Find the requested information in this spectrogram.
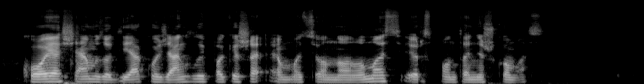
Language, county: Lithuanian, Kaunas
